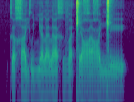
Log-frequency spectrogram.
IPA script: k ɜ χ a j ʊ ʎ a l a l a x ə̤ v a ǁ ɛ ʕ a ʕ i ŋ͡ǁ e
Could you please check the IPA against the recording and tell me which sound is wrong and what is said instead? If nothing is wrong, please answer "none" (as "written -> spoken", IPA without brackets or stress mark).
none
